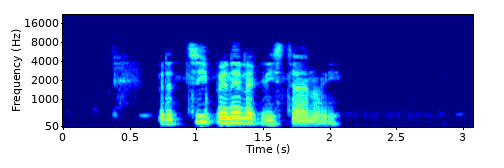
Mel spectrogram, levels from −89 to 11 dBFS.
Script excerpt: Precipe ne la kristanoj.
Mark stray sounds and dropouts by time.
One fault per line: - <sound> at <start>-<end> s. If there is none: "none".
none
